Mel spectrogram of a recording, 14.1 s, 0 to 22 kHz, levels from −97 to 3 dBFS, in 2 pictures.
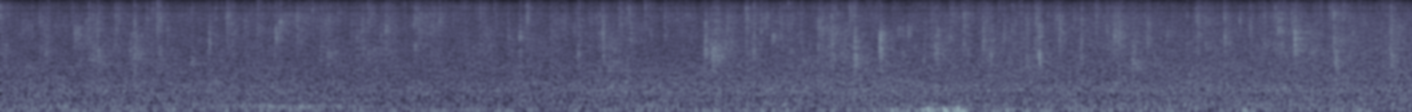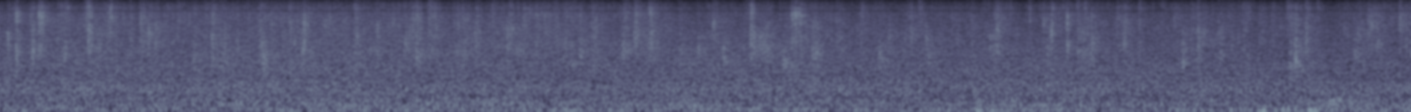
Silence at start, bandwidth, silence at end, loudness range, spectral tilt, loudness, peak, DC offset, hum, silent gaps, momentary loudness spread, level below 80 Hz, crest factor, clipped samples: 0 s; over 20 kHz; 0 s; 2 LU; -1 dB/octave; -35 LUFS; -12 dBFS; under 0.1%; none; none; 3 LU; -52 dBFS; 24 dB; under 0.1%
